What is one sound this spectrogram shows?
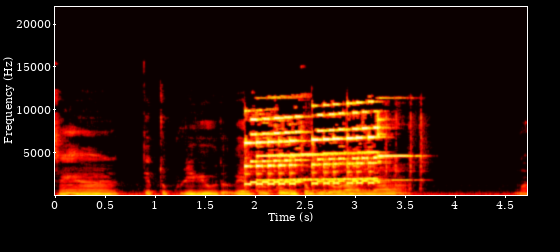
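A phone game plays bright electronic sound effects.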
